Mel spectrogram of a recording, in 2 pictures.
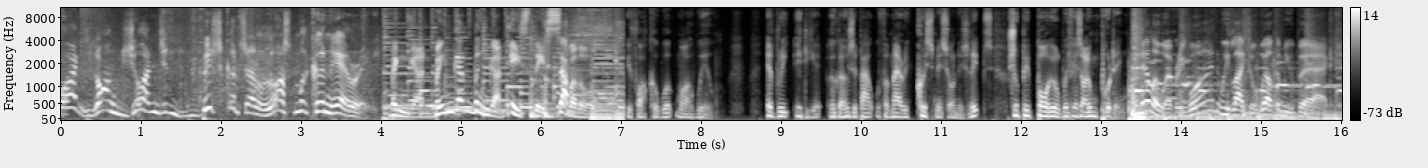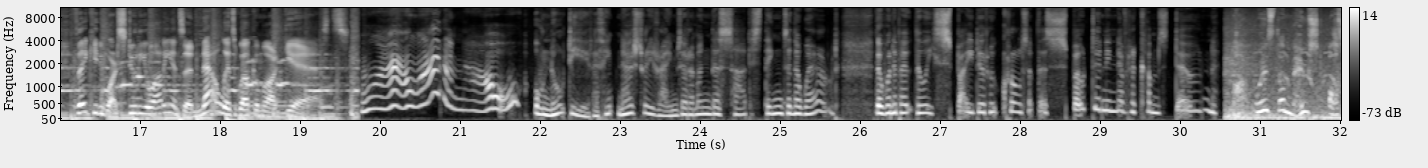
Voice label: Combined, en-NZ

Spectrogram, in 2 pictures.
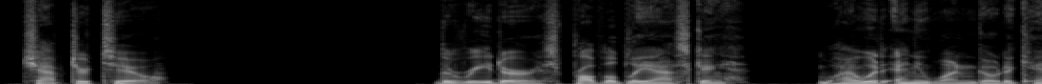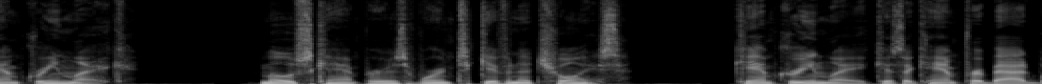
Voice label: Fiction, en-NZ

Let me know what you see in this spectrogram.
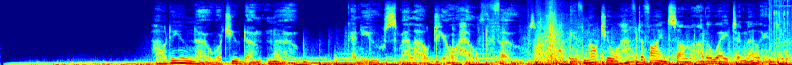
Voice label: Commercial, en-US

